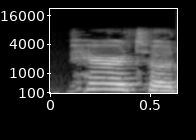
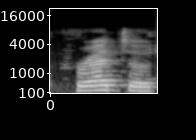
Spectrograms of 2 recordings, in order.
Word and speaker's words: Pareto: before is called a perito chart or pareto chart people pronounce it different ways all right so this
